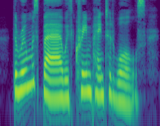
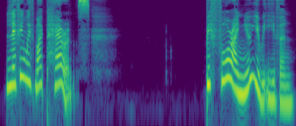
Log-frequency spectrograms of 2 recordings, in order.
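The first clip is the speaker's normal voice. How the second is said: higher voice, wistful surprise; Agnes, nostalgic; 7 semitones higher than usual. Acted. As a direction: recall a long-lost memory. Agnes recalling youth.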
